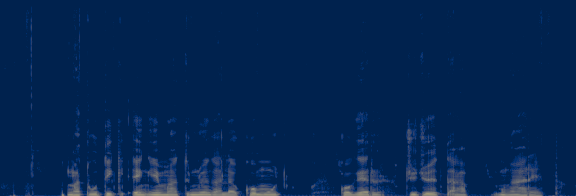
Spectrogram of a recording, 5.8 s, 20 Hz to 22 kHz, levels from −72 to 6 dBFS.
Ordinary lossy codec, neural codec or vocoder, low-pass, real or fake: none; none; none; real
